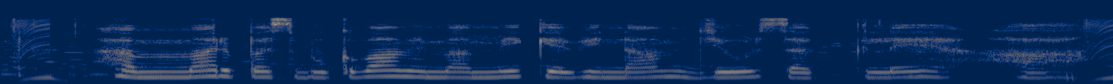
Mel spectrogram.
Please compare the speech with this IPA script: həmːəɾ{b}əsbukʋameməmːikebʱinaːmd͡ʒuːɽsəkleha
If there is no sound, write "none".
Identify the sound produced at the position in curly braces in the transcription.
p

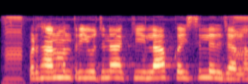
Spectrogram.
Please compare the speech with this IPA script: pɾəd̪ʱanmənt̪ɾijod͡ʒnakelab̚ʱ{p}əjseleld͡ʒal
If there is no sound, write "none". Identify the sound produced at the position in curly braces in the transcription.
k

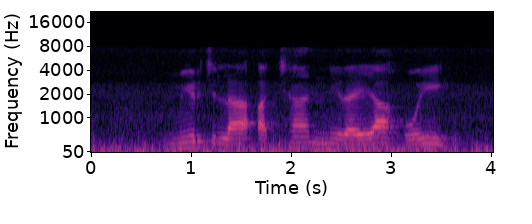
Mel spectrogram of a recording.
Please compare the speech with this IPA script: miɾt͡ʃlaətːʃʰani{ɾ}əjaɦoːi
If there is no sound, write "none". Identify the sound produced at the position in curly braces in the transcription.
ɾ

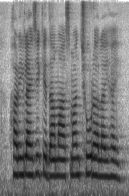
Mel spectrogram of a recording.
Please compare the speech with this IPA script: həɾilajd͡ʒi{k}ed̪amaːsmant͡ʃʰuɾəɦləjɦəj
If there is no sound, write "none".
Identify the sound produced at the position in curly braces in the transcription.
k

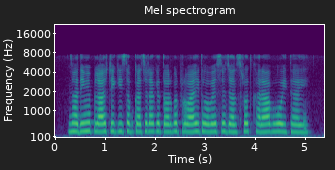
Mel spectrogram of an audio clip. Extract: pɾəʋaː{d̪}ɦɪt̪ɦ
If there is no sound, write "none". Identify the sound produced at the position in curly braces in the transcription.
none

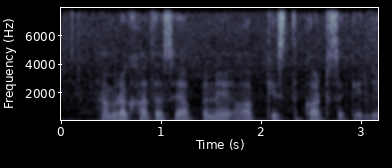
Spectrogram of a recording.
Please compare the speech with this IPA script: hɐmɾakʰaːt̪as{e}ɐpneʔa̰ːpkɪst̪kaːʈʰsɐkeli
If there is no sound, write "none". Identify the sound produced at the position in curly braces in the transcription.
e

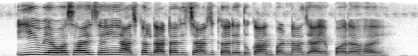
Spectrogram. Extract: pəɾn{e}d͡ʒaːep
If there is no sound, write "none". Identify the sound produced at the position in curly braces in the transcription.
a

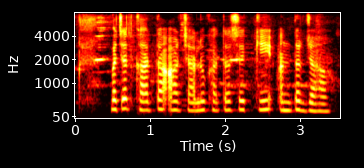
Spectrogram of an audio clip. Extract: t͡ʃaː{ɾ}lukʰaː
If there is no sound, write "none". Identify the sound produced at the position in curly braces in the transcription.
none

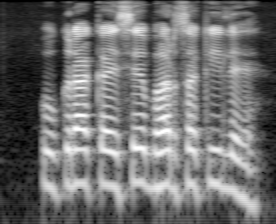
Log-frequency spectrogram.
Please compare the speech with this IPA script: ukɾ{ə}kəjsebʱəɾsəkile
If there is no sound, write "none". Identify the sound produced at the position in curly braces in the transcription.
a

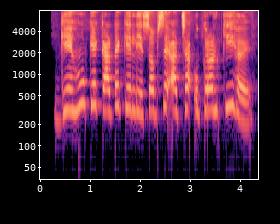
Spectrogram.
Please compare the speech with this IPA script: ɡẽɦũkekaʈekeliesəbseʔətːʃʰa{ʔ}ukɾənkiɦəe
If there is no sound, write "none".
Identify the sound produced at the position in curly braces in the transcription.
ʔ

